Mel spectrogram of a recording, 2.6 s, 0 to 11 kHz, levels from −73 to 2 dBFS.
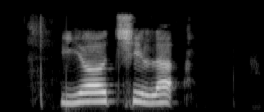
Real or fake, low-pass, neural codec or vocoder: real; 7.2 kHz; none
